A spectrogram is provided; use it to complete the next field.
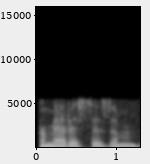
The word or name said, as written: hermeticism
